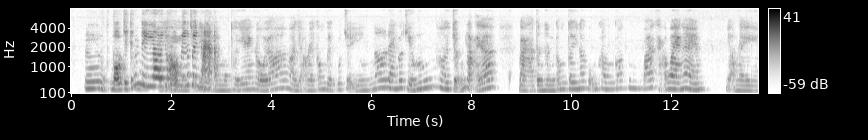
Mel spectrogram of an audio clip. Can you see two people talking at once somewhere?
Yes, from 1.2 s

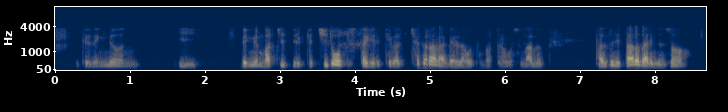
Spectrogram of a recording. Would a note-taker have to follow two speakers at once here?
No

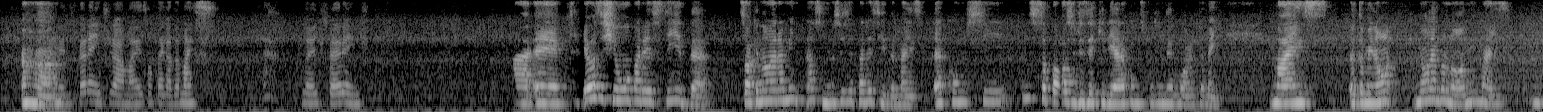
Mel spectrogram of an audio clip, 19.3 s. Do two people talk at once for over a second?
No

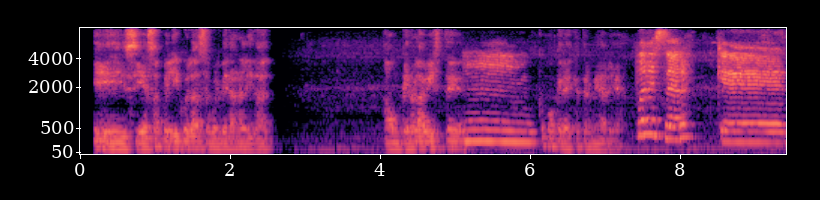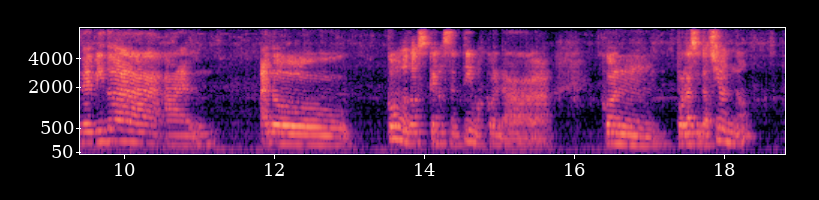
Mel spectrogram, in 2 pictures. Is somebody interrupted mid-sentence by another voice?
No

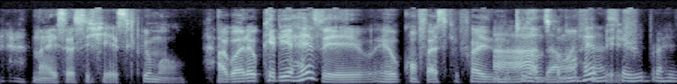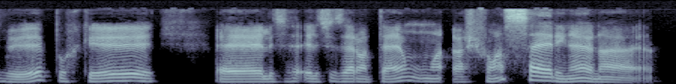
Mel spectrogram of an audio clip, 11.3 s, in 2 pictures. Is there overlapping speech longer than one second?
Yes, from 4.1 s

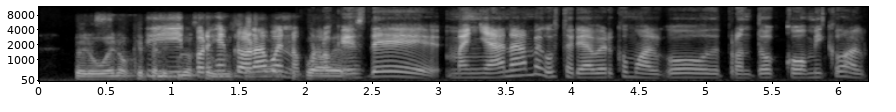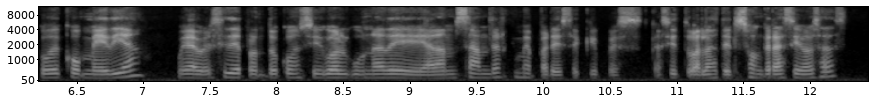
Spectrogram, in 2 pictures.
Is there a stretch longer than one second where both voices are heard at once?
Yes, from 0.8 s

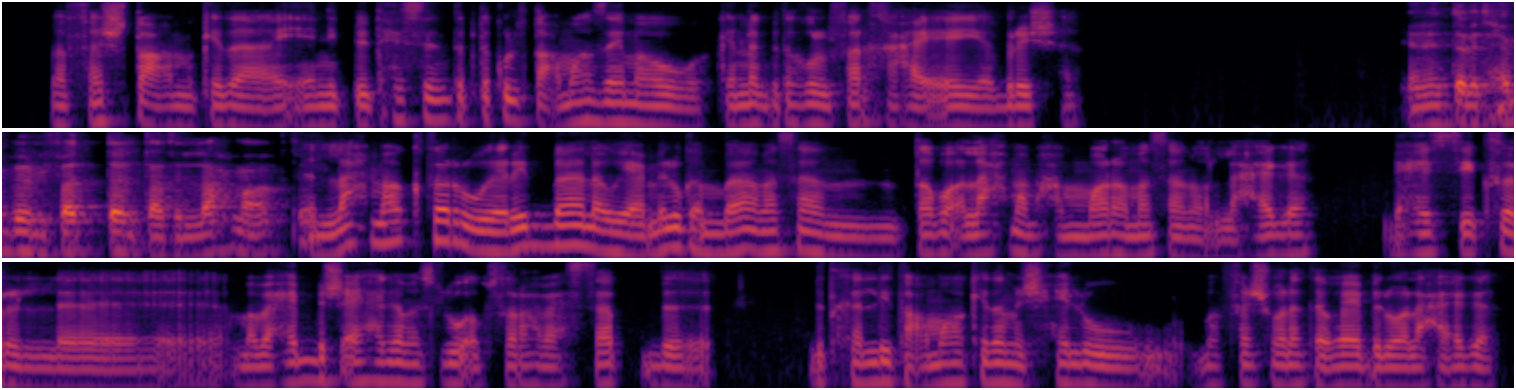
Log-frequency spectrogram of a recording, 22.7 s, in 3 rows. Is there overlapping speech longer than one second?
No

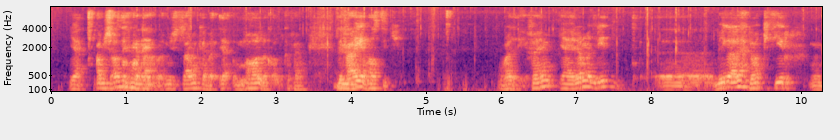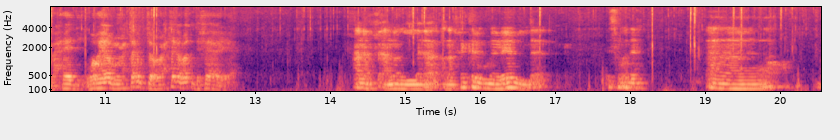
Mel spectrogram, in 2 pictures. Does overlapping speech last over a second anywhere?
No

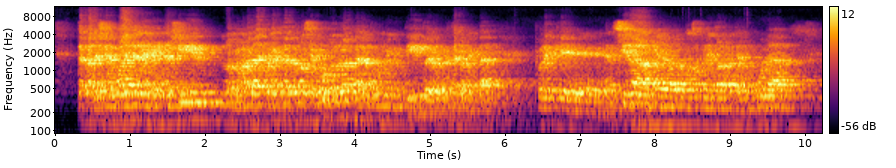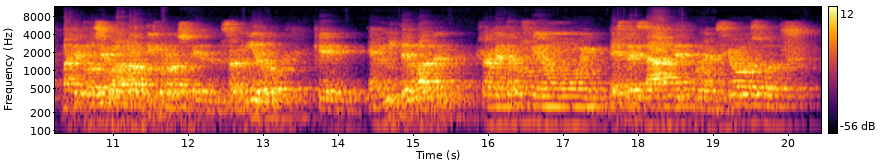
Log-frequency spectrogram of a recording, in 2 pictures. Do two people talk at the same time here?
No

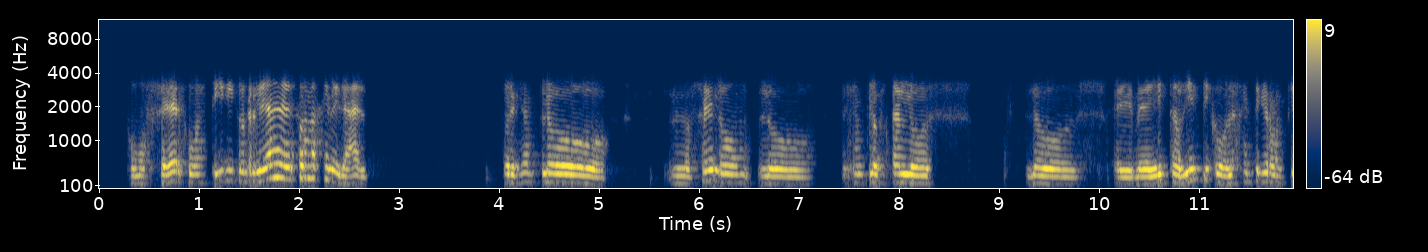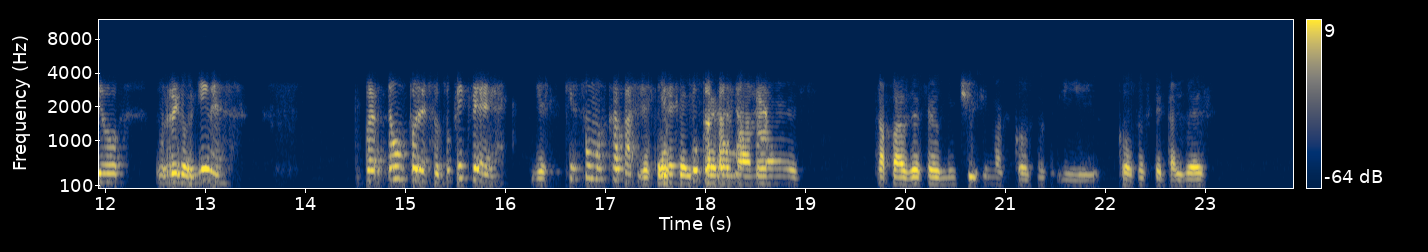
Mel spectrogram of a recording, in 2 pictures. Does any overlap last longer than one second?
Yes, from 17.3 s

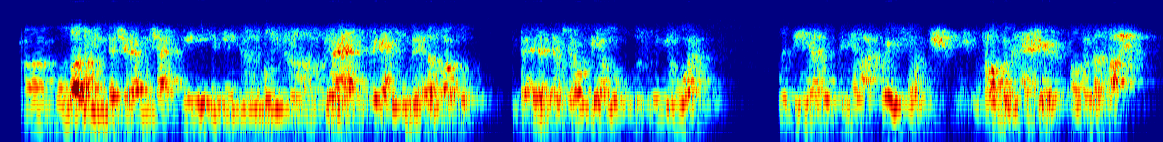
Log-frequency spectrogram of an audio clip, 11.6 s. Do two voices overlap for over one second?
Yes, from 2.4 s

